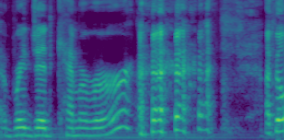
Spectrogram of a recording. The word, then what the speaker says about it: Kemmerer: When Americans pronounce horror, it sounds really weird, like horror does sound better, I'll admit, but Kemmerer sounds better than Kemmerer. But anyway, I'm sorry, in Australia, ER is pronounced as A.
